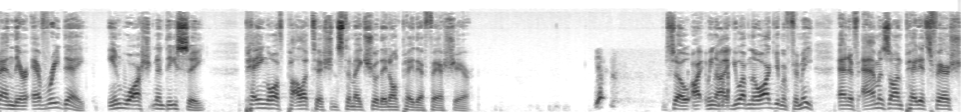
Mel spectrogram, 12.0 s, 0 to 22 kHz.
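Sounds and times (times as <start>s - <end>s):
faint low background noise: 0.0s - 12.0s
person speaking over telephone: 8.4s - 9.4s.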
